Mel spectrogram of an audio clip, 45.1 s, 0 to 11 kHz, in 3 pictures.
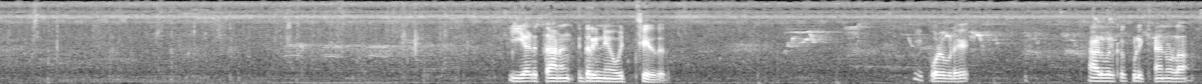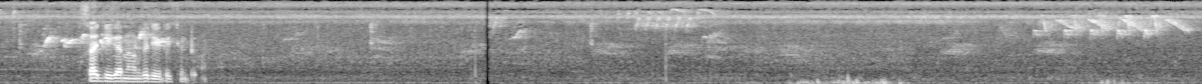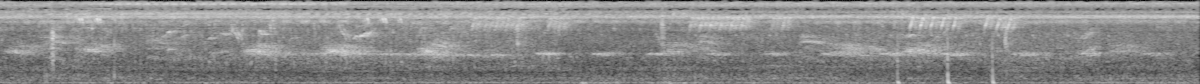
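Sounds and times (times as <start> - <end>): birds chirping: 0.0 - 17.8, 26.8 - 44.9
insects buzzing: 0.0 - 45.0.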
